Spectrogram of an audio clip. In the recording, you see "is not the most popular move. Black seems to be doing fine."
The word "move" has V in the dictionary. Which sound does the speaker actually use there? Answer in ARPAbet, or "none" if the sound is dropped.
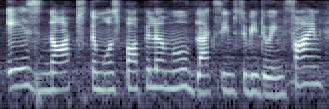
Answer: V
